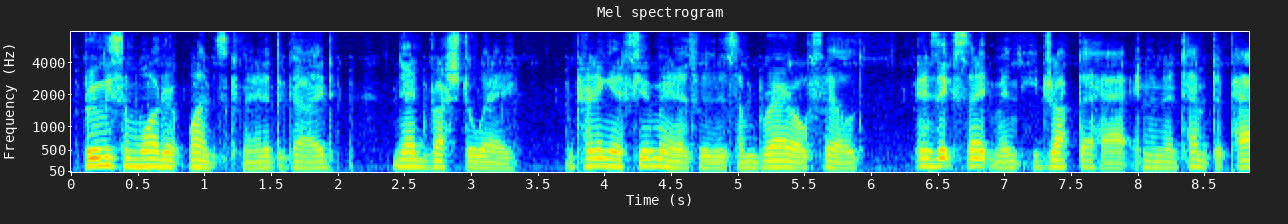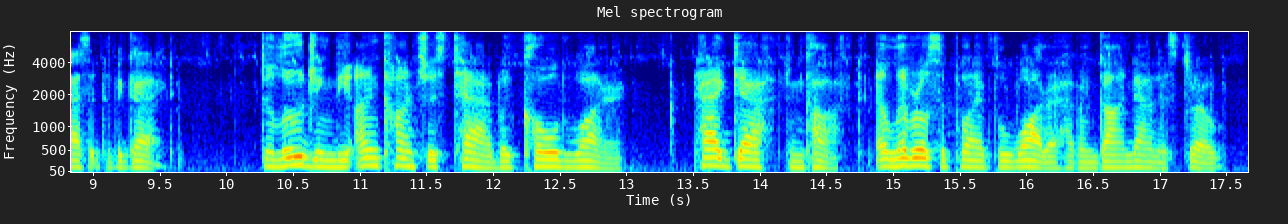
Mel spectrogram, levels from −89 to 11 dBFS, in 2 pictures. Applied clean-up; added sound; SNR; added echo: neural separator model SepFormer DNS4.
